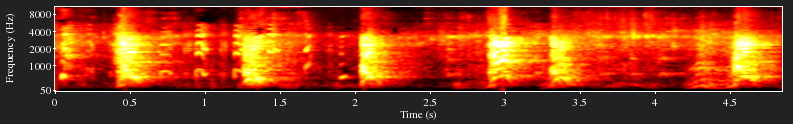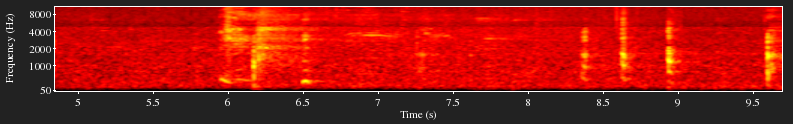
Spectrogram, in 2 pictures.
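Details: Pet corgi Mona Lisa gives a burst of loud, high yipping barks in quick succession for about five seconds, then falls quiet apart from faint clicks and rustling.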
